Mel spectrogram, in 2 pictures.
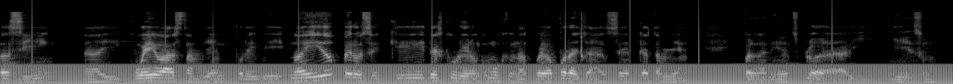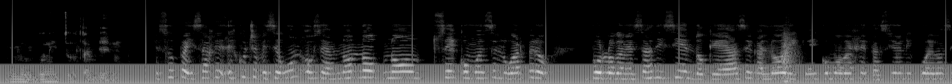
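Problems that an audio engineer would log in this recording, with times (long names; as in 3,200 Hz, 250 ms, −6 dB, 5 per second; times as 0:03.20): mains buzz 60 Hz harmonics 15 −28 dBFS
scratch tick 45 rpm −9 dBFS
0:02.13: click −16 dBFS
0:06.30: click −9 dBFS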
